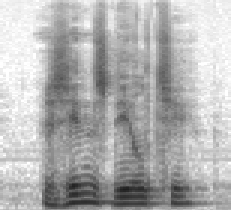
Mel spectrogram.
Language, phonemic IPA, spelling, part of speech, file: Dutch, /ˈzɪnzdelcə/, zinsdeeltje, noun, Nl-zinsdeeltje.ogg
- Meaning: diminutive of zinsdeel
